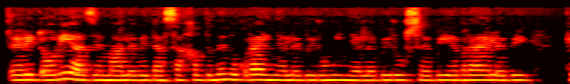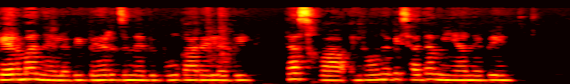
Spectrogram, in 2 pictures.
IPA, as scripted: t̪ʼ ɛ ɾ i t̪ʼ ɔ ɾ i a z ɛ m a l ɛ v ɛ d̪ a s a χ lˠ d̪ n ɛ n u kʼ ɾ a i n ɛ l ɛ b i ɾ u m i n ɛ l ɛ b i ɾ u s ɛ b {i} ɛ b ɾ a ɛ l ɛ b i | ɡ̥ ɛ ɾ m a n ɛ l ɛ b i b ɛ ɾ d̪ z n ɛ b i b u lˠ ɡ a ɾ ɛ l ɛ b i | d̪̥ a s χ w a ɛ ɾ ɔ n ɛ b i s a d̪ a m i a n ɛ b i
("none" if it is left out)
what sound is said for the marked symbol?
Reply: i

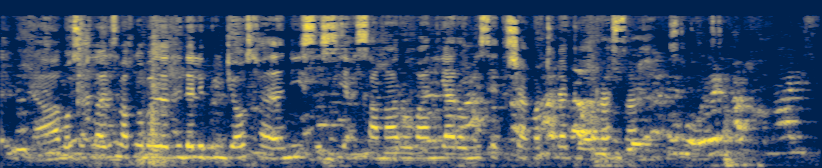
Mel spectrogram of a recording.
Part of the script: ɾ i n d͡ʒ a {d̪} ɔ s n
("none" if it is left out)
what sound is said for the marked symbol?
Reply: none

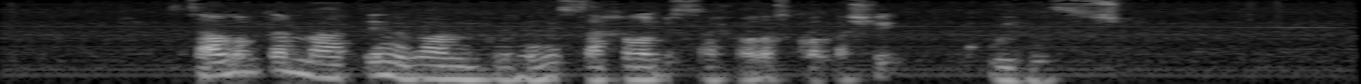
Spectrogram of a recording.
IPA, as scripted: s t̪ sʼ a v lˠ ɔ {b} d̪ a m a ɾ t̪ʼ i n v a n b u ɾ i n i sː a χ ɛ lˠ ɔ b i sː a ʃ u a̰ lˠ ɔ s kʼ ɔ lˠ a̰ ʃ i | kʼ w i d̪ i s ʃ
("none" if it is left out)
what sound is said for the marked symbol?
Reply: b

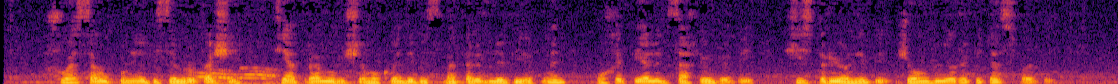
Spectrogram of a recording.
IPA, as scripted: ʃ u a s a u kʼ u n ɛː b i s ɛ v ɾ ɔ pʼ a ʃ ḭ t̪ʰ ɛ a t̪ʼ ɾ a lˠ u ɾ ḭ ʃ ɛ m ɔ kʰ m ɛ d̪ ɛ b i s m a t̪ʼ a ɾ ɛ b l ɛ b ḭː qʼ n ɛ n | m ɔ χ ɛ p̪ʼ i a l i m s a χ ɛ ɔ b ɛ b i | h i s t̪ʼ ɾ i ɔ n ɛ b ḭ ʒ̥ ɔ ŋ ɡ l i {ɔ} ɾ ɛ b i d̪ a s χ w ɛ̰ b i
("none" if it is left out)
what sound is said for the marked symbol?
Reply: ɔ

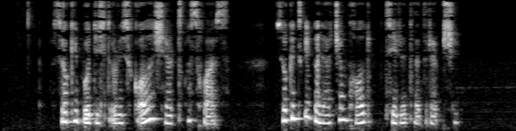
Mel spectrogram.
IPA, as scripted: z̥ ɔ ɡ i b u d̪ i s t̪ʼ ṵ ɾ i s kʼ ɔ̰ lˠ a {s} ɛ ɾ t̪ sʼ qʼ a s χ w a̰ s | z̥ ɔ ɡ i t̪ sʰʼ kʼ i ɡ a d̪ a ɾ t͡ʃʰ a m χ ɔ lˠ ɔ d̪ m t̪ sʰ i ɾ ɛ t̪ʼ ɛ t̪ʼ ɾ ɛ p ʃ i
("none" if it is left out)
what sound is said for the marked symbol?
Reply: ʃ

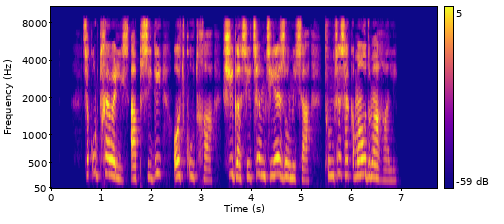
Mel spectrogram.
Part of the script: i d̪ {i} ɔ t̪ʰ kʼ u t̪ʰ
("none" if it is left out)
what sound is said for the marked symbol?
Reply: i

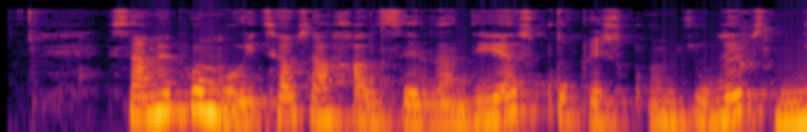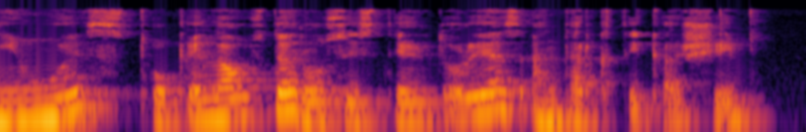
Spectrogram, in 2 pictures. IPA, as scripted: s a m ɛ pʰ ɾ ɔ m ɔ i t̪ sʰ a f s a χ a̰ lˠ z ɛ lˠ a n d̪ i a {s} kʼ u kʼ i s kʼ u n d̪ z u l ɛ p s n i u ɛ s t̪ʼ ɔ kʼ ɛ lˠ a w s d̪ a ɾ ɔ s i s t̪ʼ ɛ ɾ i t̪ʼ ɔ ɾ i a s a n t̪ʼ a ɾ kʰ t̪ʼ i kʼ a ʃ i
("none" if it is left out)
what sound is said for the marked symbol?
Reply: s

